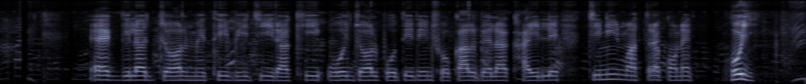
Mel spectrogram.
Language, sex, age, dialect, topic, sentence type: Bengali, male, 18-24, Rajbangshi, agriculture, statement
